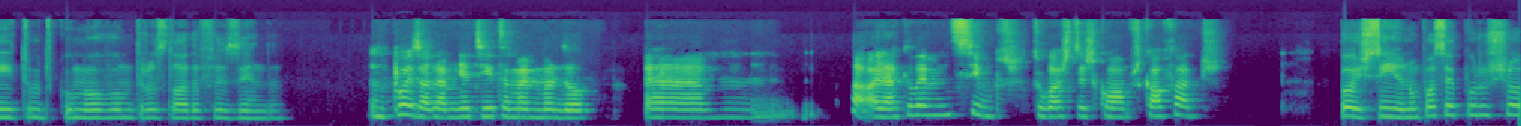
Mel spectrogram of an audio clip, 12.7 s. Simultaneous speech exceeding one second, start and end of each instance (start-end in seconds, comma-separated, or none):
none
